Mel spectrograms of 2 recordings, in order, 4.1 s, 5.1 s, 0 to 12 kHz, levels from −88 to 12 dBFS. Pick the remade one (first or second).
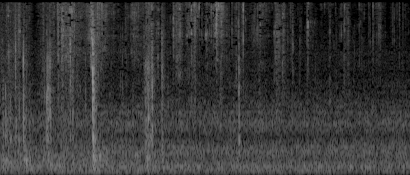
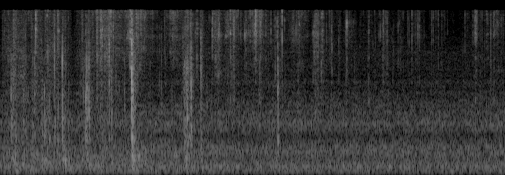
second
